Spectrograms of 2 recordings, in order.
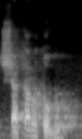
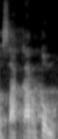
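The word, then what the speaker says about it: شكرتم: kepada kalian nah ini hati-hati jangan bacanya pakai Sin kalau Sin syakartum kalian bersyukur berterima kasih Tapi kalau sakartum pakai SIM itu mabuk nih hati-hati nih kalau dibaca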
